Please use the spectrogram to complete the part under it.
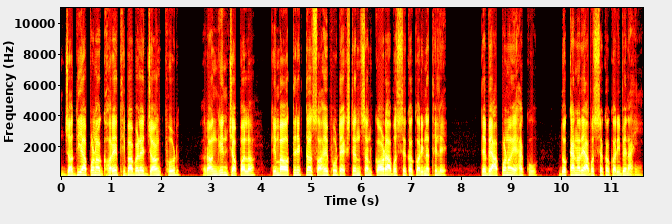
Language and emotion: Odia, neutral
